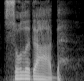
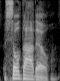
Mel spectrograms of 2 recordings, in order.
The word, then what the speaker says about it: Soldado: And, of course, we'll review Sicario 2, Day of the Soledad. – As Soldado, it I thought it was. – Soldado.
